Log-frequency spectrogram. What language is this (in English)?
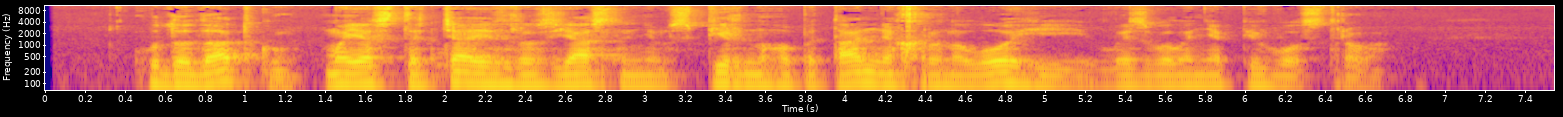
Ukrainian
